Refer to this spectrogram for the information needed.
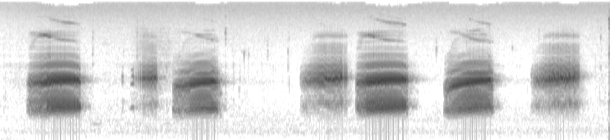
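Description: Loud, rasping croaks in a steady series of about seven bursts, each roughly half a second long with brief gaps, harsh and buzzy with a strong nasal mid-pitch tone, like a chorus of frogs calling.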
